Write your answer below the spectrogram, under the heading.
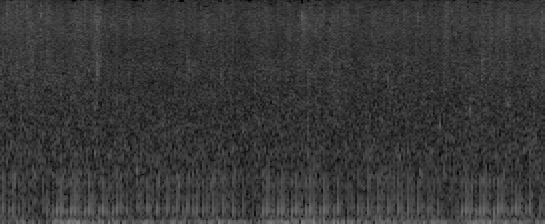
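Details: Continuous low purr from a cat, swelling and easing with each breath roughly every one and a half seconds, while steady rain hisses and patters in the background.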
